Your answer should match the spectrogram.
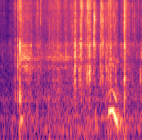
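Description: Packaging crinkling and rustling in irregular small crackles as it is worked at by hand to get it open, the mailer tightly sealed. A short "hmm" near the end.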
